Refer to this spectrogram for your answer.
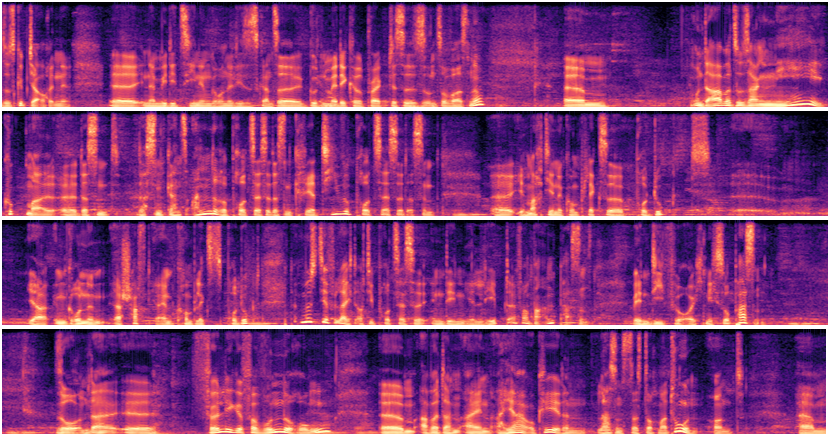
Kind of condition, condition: setting, busy venue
